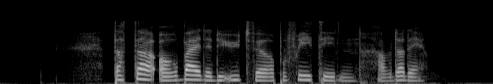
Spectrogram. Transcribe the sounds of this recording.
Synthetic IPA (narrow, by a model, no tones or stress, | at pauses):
d̪̥ɛt̪əæːʁʔɑʁbæɪd̪əd̪iːʔʉːt̪føːʁəpʰoːfʁiːt̪ʰiːd̪n̩hɛʋd̪əd̪iː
